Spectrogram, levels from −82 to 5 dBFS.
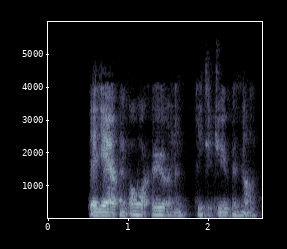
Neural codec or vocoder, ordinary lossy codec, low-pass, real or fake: none; AAC, 48 kbps; 5.4 kHz; real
